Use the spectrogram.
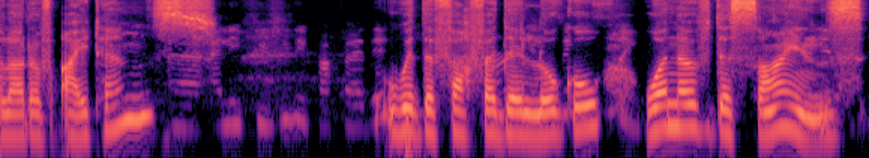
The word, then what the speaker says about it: farfadet: Your movement, you call it farfada with two A's at the end, but you pronounce it farfadet. Answer, depends on who pronounces it. I've always said I'm a farfadet. Answer, okay, I will follow your example, so I will say farfadet.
